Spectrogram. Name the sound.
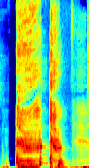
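cough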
